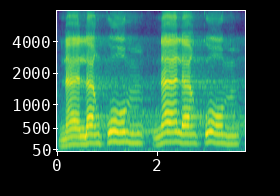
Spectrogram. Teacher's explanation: Mim mati bertemu dengan mim. Ini idgham mimmi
